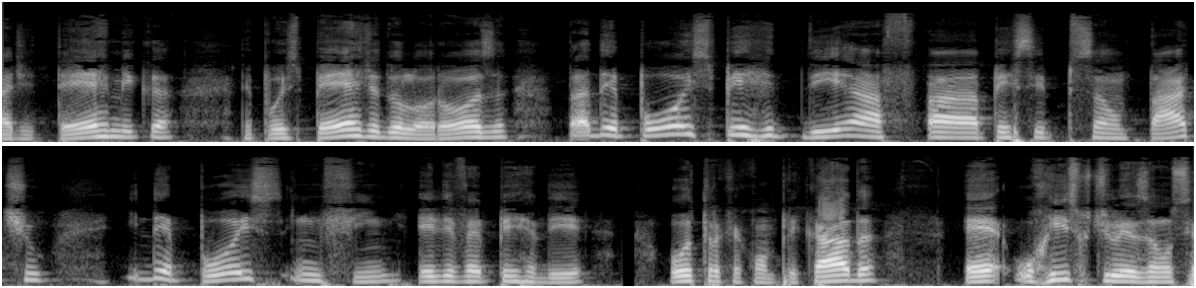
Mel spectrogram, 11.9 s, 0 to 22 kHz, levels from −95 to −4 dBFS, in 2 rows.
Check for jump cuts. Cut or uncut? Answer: cut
